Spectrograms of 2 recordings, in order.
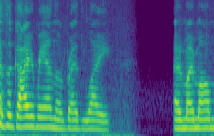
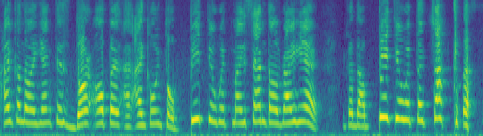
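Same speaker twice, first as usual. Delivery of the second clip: mock threat; 5 semitones higher than usual. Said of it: "She's like".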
